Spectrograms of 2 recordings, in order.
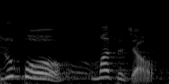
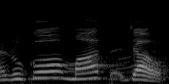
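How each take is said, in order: First: The pause comes right after रुको. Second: The pause comes right after मत.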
